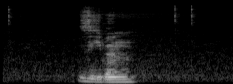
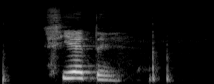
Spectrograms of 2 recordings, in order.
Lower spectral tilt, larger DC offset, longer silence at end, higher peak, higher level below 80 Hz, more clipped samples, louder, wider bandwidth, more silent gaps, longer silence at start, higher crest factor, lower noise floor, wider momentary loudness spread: about the same, -5 dB/octave vs -4 dB/octave; neither; first, 0.95 s vs 0.6 s; second, -10 dBFS vs -4 dBFS; about the same, -72 dBFS vs -70 dBFS; neither; second, -26 LUFS vs -19 LUFS; first, 16.5 kHz vs 14.5 kHz; neither; first, 0.8 s vs 0.45 s; about the same, 20 dB vs 20 dB; first, -55 dBFS vs -46 dBFS; about the same, 24 LU vs 25 LU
